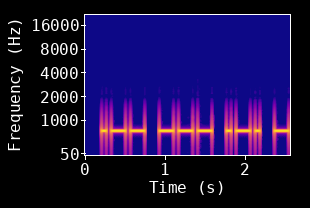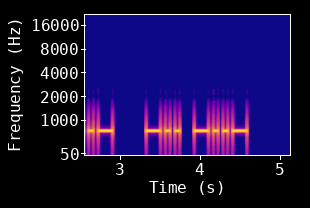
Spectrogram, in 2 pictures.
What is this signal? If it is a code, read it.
Morse code, heard as a keyed tone, about 21 wpm, 700 Hz. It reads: WORK DX
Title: Common QSO Phrases Encore 20wpm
